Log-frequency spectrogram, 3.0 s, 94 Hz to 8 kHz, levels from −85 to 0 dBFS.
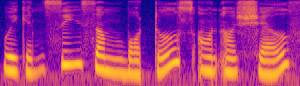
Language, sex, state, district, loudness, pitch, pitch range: English, female, Assam, Kamrup Metropolitan, -16 LUFS, 210 Hz, 190-245 Hz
